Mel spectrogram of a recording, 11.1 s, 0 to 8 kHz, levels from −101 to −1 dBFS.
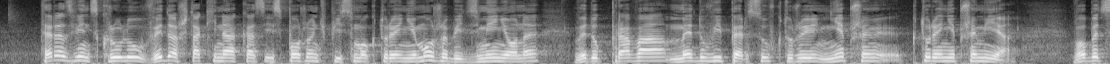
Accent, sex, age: native, male, 40-59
